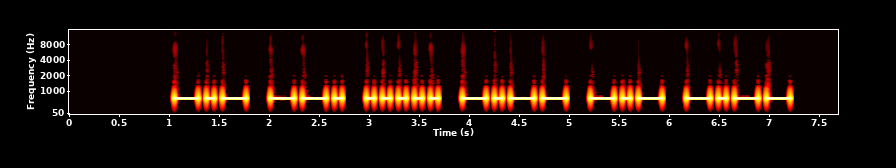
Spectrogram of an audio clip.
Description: Morse code, heard as a keyed tone, about 15 wpm, 700 Hz. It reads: KG5YKY
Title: Speed Racing - USA 2x3 Call Signs 15wpm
